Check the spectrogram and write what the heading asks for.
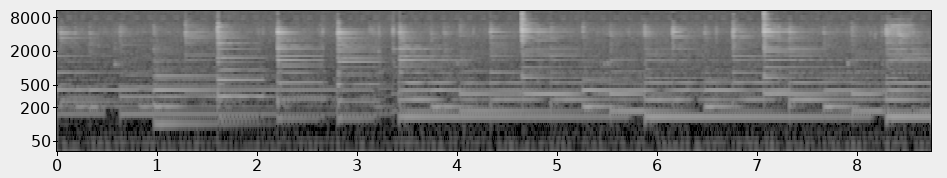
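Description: Acoustic guitar playing alone: picked and strummed chords with a changing bass note, a fresh chord attack about every half second.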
